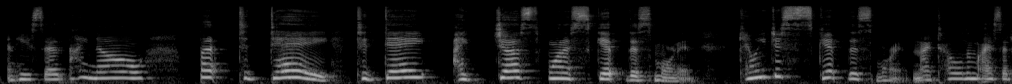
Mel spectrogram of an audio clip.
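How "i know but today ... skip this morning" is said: lightly voiced kid begging off; pleading son. Son begging mom to skip this morning, pleading.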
